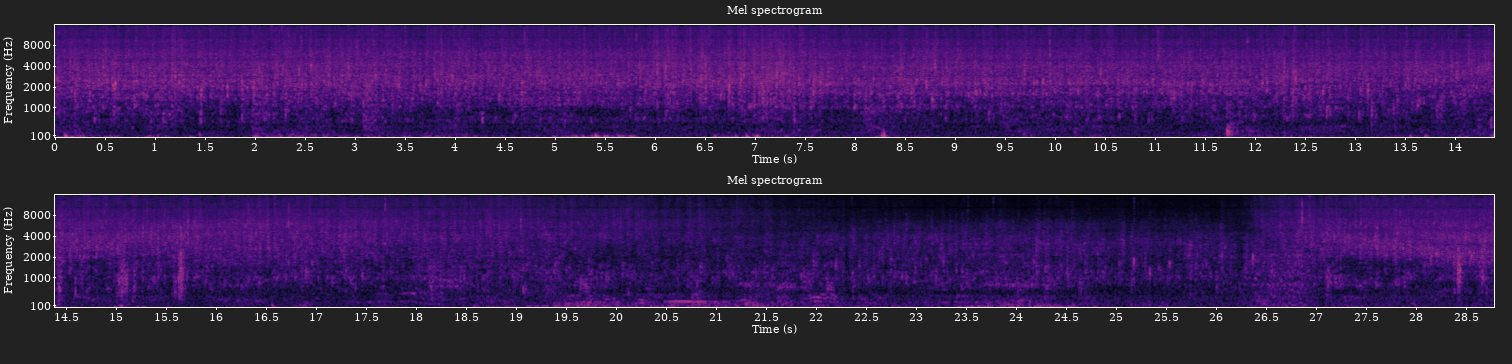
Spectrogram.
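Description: Milk being dumped from a dairy bulk tank, pouring steadily into a slurry pit. The flow weakens about three-quarters of the way through, then surges back abruptly near the end.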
